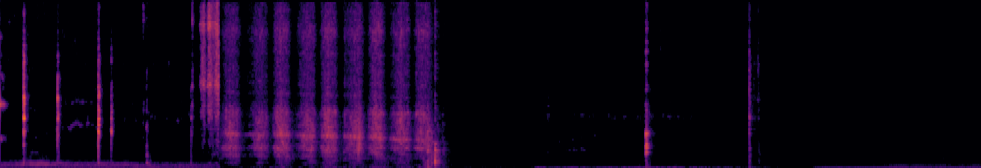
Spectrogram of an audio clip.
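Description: Hand saw cutting through a tree branch, quick even strokes for about two seconds. Before it, wooden sticks knock as they are set down; after it come two single sharp knocks, over a faint low hum.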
